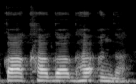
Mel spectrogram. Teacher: क से कंठ से होता है ठीक है कंठ मतलब गला होता है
